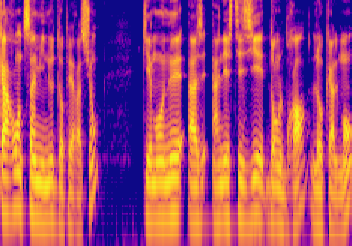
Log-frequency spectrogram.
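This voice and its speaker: A very clean recording with a silent background carries a dark, mellow tone. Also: man. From Portugal. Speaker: self-employed worker, hospital patient. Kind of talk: interview testimony. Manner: halting, repeats words.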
